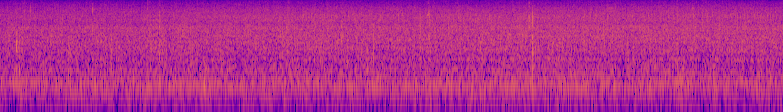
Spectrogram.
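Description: Bora, potato and saltfish sizzling in a frying pan: a steady hiss with a few small pops.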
